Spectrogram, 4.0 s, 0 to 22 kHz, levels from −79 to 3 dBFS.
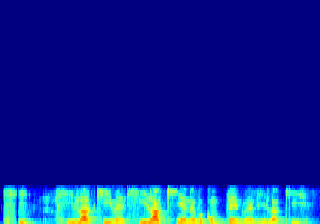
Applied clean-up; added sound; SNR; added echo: none; none; none; none.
